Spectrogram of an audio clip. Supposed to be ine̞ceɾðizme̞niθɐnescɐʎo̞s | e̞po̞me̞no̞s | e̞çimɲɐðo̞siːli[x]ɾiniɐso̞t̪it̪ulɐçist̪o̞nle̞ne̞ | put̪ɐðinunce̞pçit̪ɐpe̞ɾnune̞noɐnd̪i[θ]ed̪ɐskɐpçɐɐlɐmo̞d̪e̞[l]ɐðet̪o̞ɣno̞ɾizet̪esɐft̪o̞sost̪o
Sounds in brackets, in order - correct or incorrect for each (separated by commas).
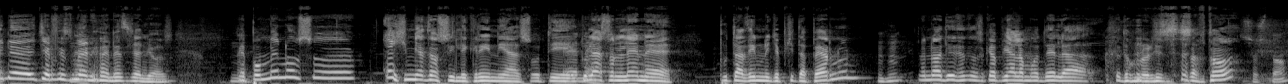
incorrect, correct, correct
